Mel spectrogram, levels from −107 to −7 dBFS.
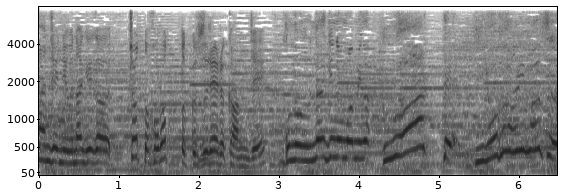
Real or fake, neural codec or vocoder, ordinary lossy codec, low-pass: real; none; none; 7.2 kHz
